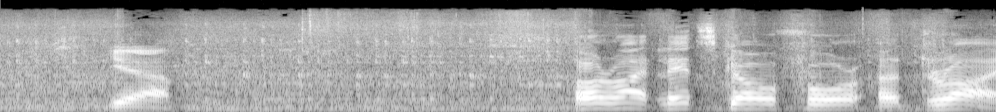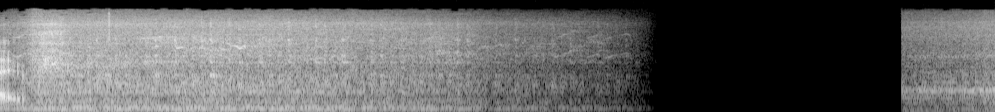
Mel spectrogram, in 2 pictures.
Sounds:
car
speech
vehicle

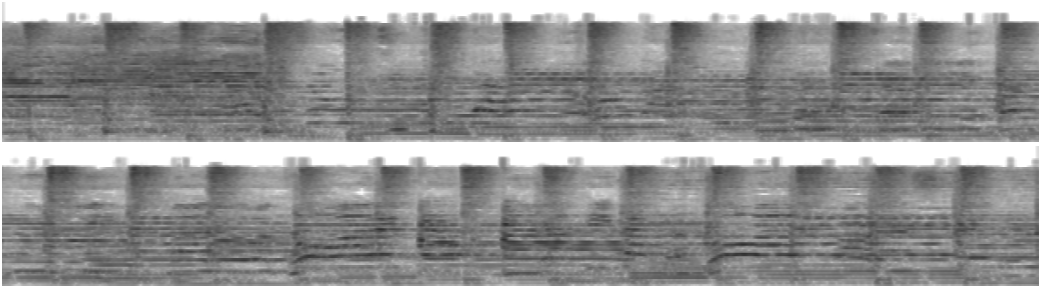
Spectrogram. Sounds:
music
rock music
guitar
cymbal
drum kit
percussion
musical instrument
drum
bass drum

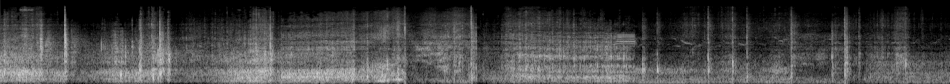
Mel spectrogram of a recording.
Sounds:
skateboarding

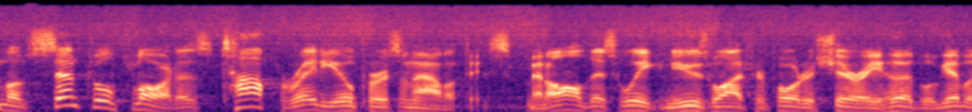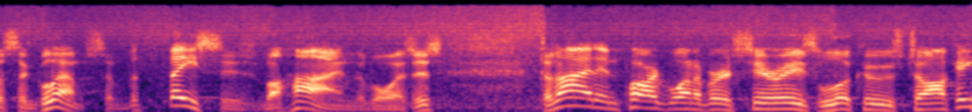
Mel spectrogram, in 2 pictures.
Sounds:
speech

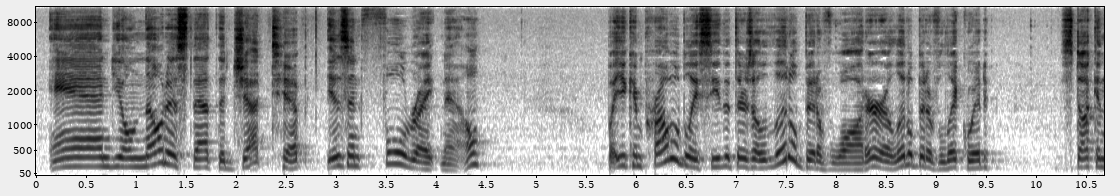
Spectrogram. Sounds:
speech

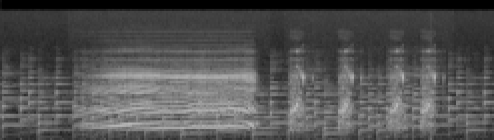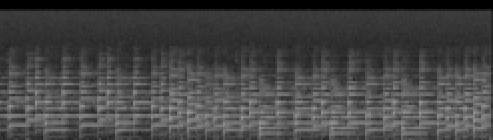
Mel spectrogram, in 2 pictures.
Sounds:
music
oink

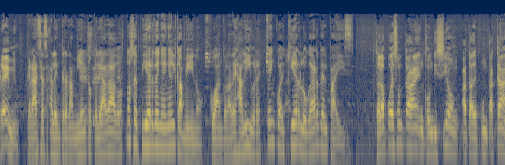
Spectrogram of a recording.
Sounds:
speech
pigeon
outside, urban or man-made
bird

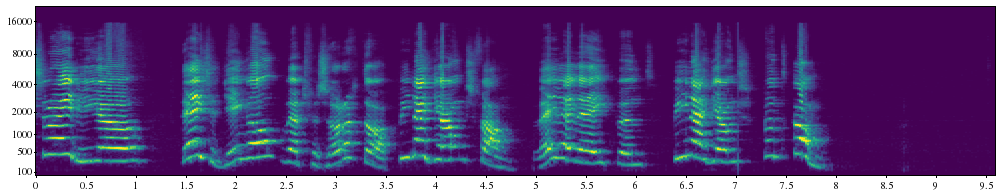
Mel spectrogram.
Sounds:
speech

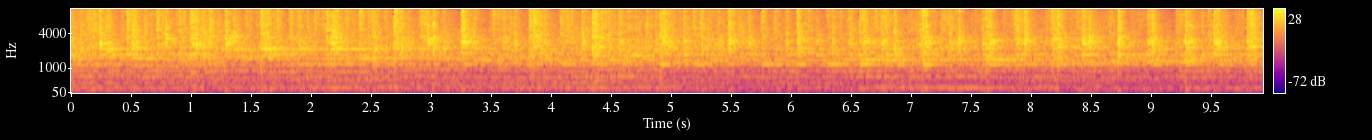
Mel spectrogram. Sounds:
bovinae cowbell

